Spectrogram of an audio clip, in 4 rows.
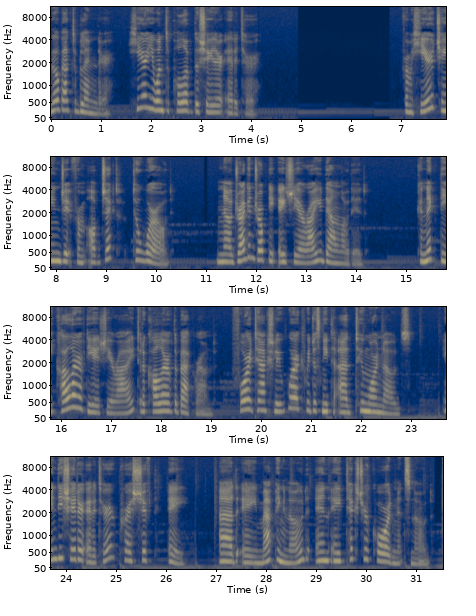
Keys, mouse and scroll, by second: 4.2 middle click, 6.4-9.5 drag, 6.4 middle click, 6.4 right click, 7.4-9.5 middle drag, 7.4-9.5 right drag, 12.1-14.4 drag, 15.2-24.9 middle drag, 24.9-31.5 shift+drag, 24.9 shift+a, 27.7 p.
